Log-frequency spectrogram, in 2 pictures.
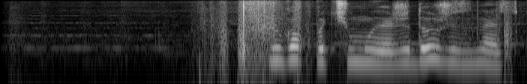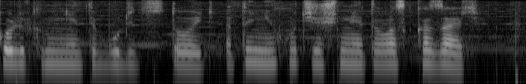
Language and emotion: Russian, neutral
